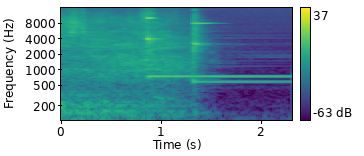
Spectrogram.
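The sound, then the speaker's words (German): A house doorbell rings faintly on a Saturday morning, giving two chime tones in quick succession that ring out and fade slowly. “An einem Samstagvormittag klingelt es, ist ein älterer Herr draußen. Ich gehe an die Tür”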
